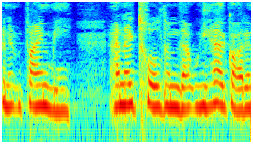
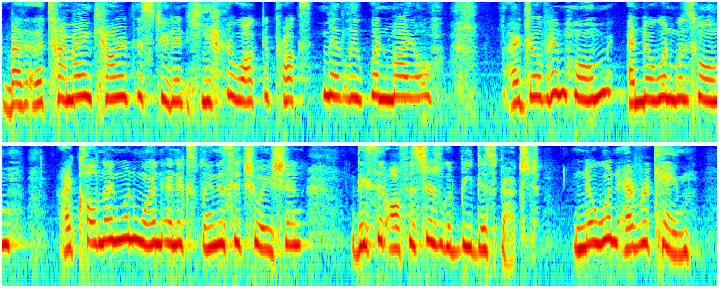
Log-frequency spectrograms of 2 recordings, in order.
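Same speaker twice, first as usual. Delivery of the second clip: fighting back tears, voice breaking; 4 semitones higher than usual. Speaking publicly about finding a seven-year-old student walking home alone, on the verge of tears. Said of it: "I'm sorry, I'm going to cry".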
